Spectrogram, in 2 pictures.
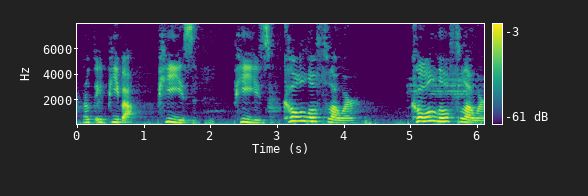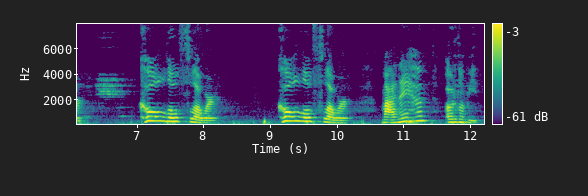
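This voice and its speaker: Slow-drilling Egyptian woman teacher. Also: fairly high pitch, slight background noise. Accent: Egyptian Arabic. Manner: repeats each word slowly three times, splits words into syllables. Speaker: English teacher. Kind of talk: vocabulary lesson.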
